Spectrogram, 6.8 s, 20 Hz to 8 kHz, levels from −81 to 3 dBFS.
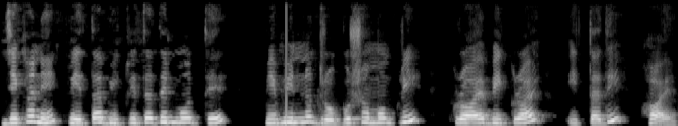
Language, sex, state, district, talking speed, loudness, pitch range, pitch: Bengali, female, West Bengal, North 24 Parganas, 95 wpm, -15 LUFS, 260-300 Hz, 280 Hz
